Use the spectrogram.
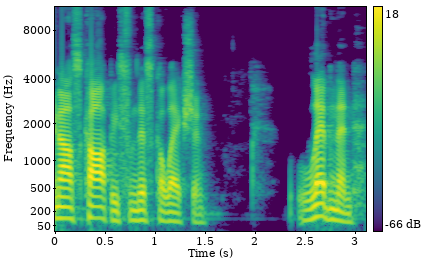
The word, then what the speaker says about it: Lebanon: copies from this collection Lebanon not Lebanon Lebanon Lebanon one syllable if you live here in Tennessee Lebanon if you live in Maryland okay uh uh let's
